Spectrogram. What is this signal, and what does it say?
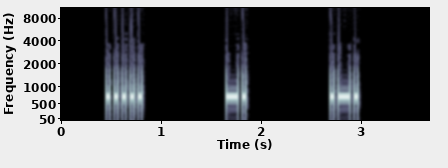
Morse code, heard as a keyed tone, about 30 wpm, spaced as for 9 wpm, 700 Hz. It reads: 5NR
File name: course / 30:10wpm / 087 Lesson 15e - Number 5 - Three Characters 30wpm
